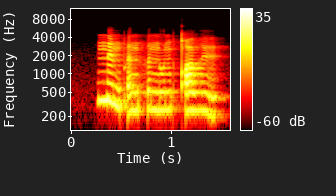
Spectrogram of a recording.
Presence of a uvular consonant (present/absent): present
